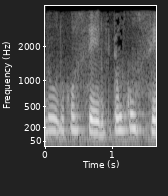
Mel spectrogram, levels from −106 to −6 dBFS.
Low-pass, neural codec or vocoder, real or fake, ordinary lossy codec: 3.6 kHz; none; real; AAC, 16 kbps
